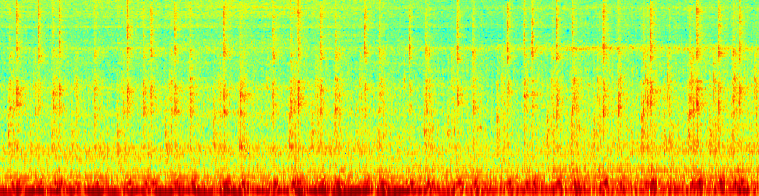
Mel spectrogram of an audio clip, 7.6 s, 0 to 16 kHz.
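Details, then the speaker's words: 1940s Oliver 70 tractor, first start in about 12 years after sitting: sharp knock about two to three times a second over low idle; owner suspects the valves, which he adjusted himself, are set poorly. "lives honestly that knocking sound it sounds like it's coming from up top maybe when I adjusted these valves I probably should have adjusted them"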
